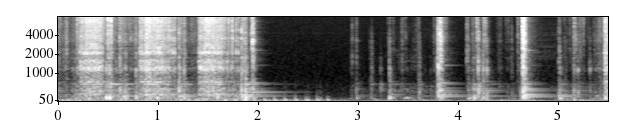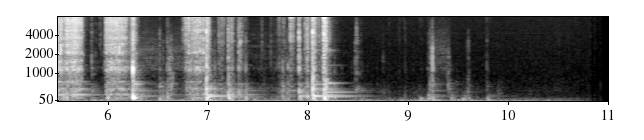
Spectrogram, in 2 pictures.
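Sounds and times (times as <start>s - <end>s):
mechanical calculator: 0.0s - 2.0s, 5.4s - 7.2s.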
